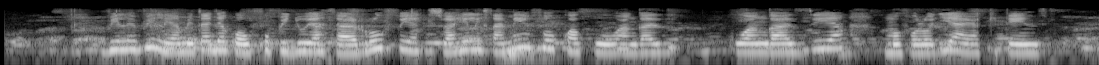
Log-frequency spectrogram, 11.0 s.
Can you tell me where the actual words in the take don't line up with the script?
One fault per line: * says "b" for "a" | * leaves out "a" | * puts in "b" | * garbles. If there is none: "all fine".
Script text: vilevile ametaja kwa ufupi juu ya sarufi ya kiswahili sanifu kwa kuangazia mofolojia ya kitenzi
all fine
